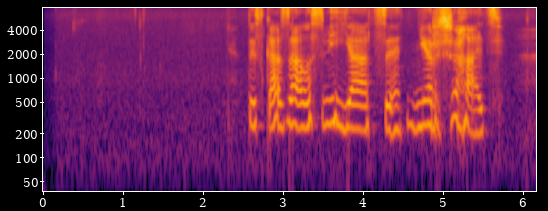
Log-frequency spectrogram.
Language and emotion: Russian, positive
